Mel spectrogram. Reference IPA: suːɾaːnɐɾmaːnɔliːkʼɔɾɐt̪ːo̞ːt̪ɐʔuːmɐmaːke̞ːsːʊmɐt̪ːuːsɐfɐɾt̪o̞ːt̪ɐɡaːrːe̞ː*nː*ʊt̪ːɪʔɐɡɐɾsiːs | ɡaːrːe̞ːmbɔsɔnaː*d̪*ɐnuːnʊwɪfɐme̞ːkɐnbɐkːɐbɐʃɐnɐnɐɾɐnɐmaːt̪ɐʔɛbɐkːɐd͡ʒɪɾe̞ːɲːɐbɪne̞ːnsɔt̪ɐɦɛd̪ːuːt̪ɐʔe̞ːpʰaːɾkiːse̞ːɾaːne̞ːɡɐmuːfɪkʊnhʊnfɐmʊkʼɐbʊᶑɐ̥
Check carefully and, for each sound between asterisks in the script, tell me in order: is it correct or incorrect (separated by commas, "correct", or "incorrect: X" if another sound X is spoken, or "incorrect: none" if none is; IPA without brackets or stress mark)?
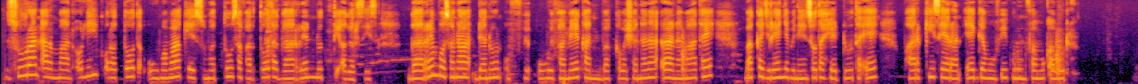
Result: correct, correct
